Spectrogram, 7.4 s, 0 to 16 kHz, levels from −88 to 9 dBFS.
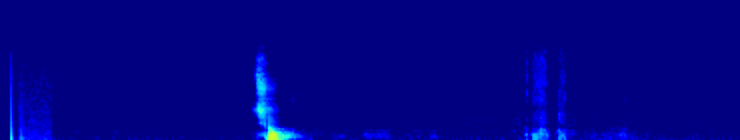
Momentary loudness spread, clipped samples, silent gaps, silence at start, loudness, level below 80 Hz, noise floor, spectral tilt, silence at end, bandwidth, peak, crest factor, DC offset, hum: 26 LU; under 0.1%; none; 2.55 s; -35 LUFS; under -90 dBFS; -82 dBFS; -4 dB/octave; 2 s; 10.5 kHz; -18 dBFS; 30 dB; under 0.1%; none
